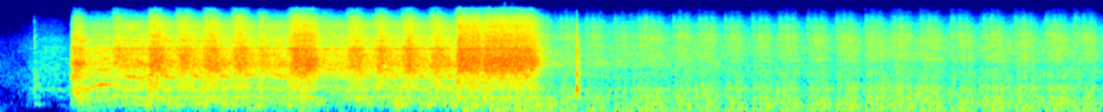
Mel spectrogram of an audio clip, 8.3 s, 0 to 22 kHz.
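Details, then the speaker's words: Turbo Subaru Forester on first startup after fitting new Haltech 980cc injectors and rewiring them catches with a loud rasping burst, then drops to an uneven, lumpy idle that doesn't sound right; cause not yet known. "Doesn't sound too good."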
